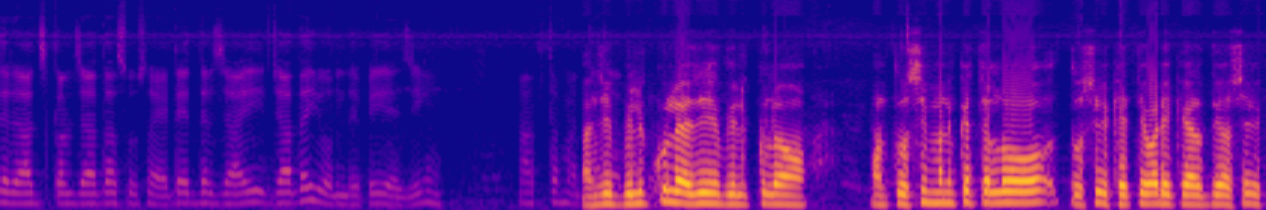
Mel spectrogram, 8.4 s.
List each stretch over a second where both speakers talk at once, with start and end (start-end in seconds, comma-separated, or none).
3.9-5.2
